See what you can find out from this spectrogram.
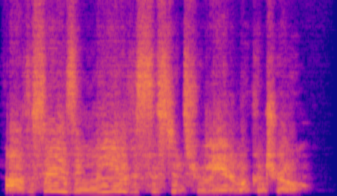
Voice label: Emergency Human Female Voice Police Radio Officer Is In Need Of Assistance From Animal; Animal Control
